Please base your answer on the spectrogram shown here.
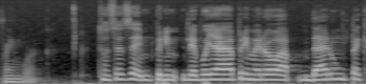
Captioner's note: speaking spanish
